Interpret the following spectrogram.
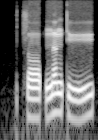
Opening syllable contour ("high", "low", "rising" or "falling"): low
